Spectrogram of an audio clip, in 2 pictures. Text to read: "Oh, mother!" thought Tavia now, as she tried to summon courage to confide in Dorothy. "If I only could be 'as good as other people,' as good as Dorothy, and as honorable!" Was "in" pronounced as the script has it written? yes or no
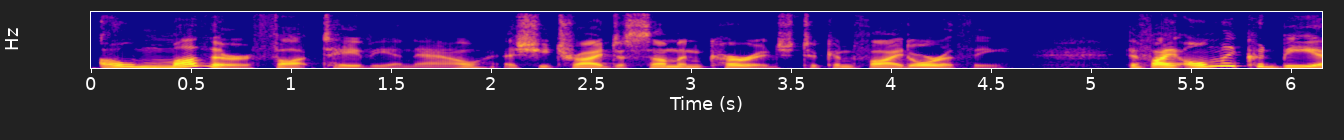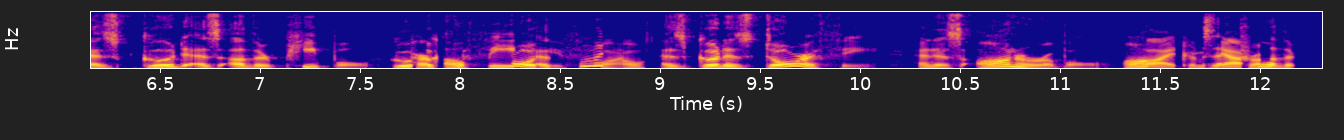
no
